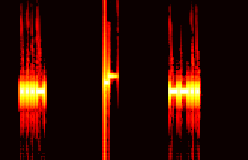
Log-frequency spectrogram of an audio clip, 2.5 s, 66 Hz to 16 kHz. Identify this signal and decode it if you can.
Morse code, heard as a keyed tone, about 46 wpm, 700 Hz. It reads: V Z
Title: Single Letters - Rapid-Fire 45wpm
